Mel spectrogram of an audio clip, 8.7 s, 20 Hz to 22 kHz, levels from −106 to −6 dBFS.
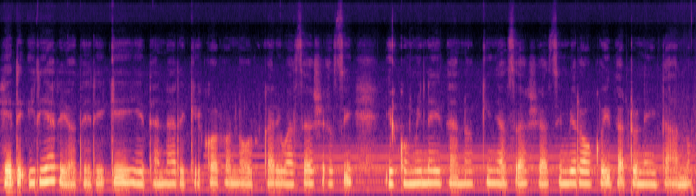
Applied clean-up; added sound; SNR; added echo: none; Keyboard (musical); 17 dB; none.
